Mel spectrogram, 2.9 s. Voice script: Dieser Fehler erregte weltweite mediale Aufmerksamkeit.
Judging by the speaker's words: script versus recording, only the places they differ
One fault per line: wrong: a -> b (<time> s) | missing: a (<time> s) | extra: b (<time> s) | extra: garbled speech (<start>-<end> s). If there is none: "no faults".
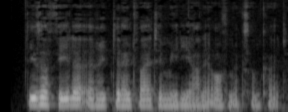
no faults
